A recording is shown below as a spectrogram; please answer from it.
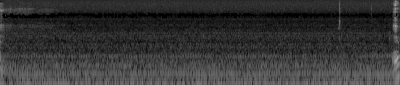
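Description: Steady low rumble of an idling car engine, heard from inside the cabin, with a faint click near the end.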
